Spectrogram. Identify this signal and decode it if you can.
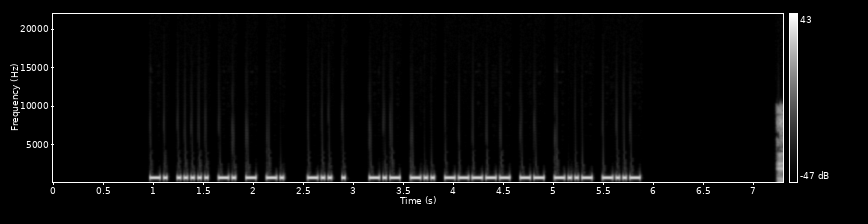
Morse code, heard as a keyed tone, about 34 wpm, 700 Hz. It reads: N5NTN DE KD0MXX
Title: USA Callsign DE Callsign 35wpm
